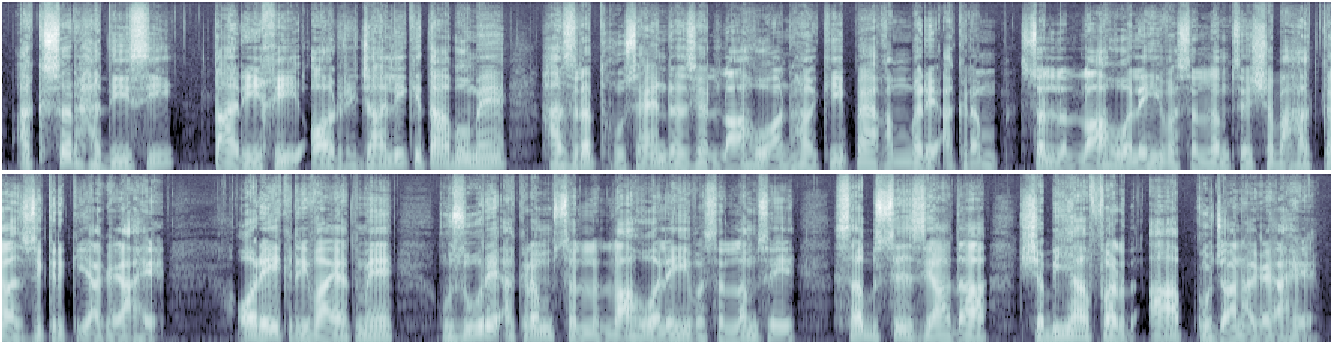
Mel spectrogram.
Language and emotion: Urdu, neutral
